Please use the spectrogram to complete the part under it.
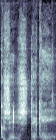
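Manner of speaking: creepy, sinister, breathy whisper. Answering why only a little glue is used: sinister. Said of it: "That sounded very sinister when I said that".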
